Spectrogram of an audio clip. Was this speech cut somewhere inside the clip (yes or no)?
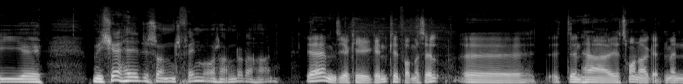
yes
